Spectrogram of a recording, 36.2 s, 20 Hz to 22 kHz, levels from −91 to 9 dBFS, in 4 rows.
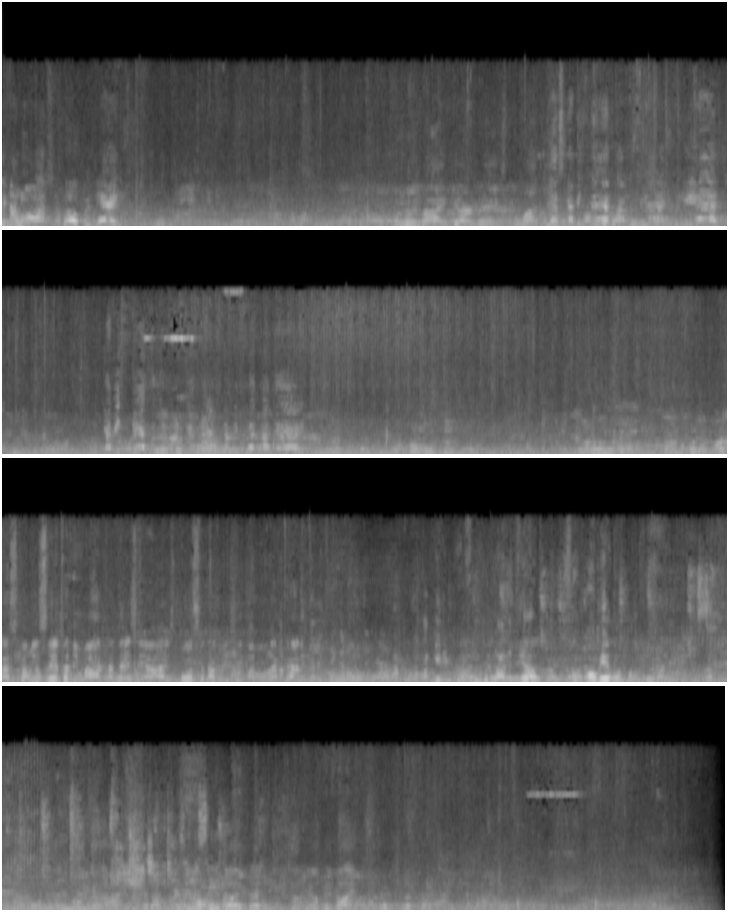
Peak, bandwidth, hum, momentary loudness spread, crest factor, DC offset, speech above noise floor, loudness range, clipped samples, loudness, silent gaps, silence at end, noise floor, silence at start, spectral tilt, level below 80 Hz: -4 dBFS; 16.5 kHz; none; 12 LU; 22 dB; under 0.1%; 21 dB; 9 LU; under 0.1%; -26 LUFS; none; 0.2 s; -46 dBFS; 0 s; -3.5 dB/octave; -66 dBFS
